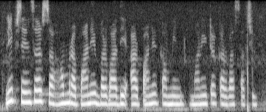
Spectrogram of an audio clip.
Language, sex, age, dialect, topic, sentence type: Magahi, male, 41-45, Northeastern/Surjapuri, agriculture, statement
